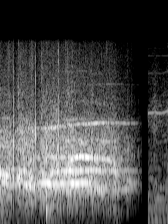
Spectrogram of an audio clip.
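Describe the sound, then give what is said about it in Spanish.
A crowd claps steadily for about two seconds, a dense, lively burst of applause that cuts off abruptly near the end, with a faint sustained tone lingering behind it. “¡Chévere! aplauso, mi gente.”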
